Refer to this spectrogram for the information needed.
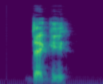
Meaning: brocket (young stag)
- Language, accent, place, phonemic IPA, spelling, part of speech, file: French, France, Lyon, /da.ɡɛ/, daguet, noun, LL-Q150 (fra)-daguet.wav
